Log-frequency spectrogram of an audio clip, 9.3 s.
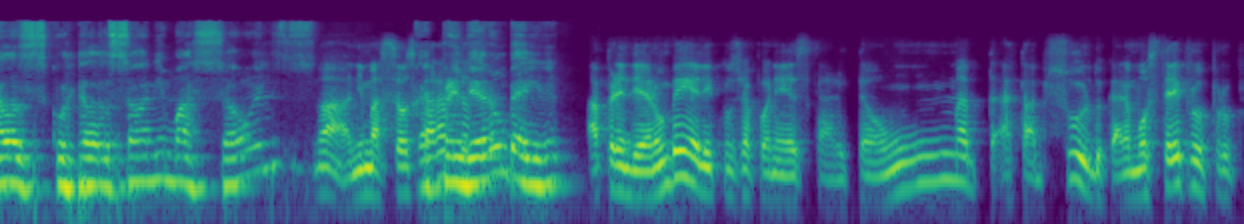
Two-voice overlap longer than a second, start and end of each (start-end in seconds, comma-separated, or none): none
